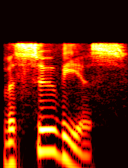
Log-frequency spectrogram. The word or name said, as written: Vesuvius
